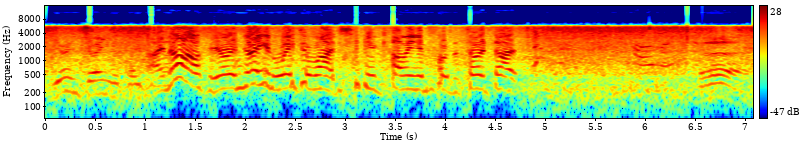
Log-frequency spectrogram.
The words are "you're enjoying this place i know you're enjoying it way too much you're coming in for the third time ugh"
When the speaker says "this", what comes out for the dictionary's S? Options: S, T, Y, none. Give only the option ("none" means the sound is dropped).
none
